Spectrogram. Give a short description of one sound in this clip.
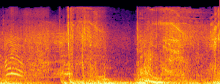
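A powerful energy beam blasts with a rushing roar.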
